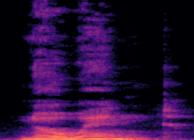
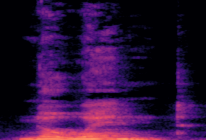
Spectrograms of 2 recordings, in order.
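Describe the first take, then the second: The two takes are said the same way.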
